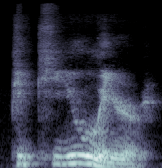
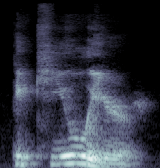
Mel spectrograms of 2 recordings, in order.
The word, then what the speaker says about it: peculiar: Peculiar. Peculiar. Peculiar. This word has 4 syllables because we hear 4 sounds, 4 vowel sounds.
